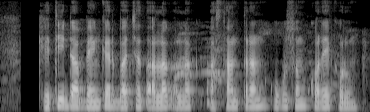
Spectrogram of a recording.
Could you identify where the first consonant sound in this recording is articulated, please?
velar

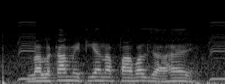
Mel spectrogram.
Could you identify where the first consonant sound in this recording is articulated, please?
alveolar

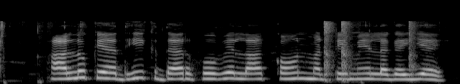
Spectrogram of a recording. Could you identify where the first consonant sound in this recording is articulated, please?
alveolar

